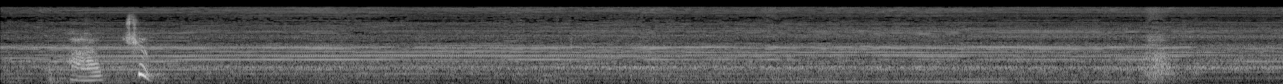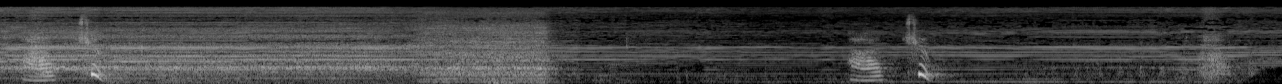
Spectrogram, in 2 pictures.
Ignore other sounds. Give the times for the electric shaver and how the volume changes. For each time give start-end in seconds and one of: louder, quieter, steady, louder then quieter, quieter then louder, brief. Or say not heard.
0.0-25.6 quieter.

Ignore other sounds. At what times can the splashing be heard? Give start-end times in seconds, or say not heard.
not heard.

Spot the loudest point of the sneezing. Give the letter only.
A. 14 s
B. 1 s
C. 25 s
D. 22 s
B.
